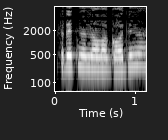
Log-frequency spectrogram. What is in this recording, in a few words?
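new year Croatian; Sretna Nova godina!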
